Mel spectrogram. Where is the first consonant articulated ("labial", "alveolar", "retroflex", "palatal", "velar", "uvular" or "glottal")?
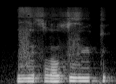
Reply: labial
